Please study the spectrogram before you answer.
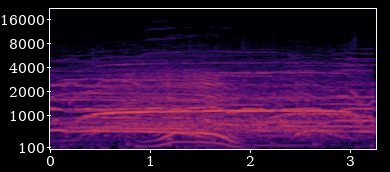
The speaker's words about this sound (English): So everybody yell loud for the people on the radio to hear. Ready?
